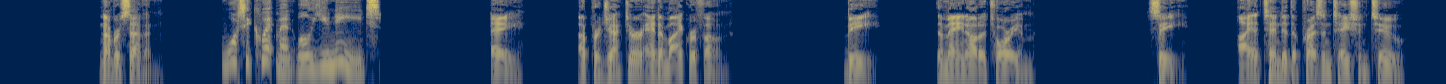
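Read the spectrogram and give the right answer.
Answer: A: A projector and a microphone.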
